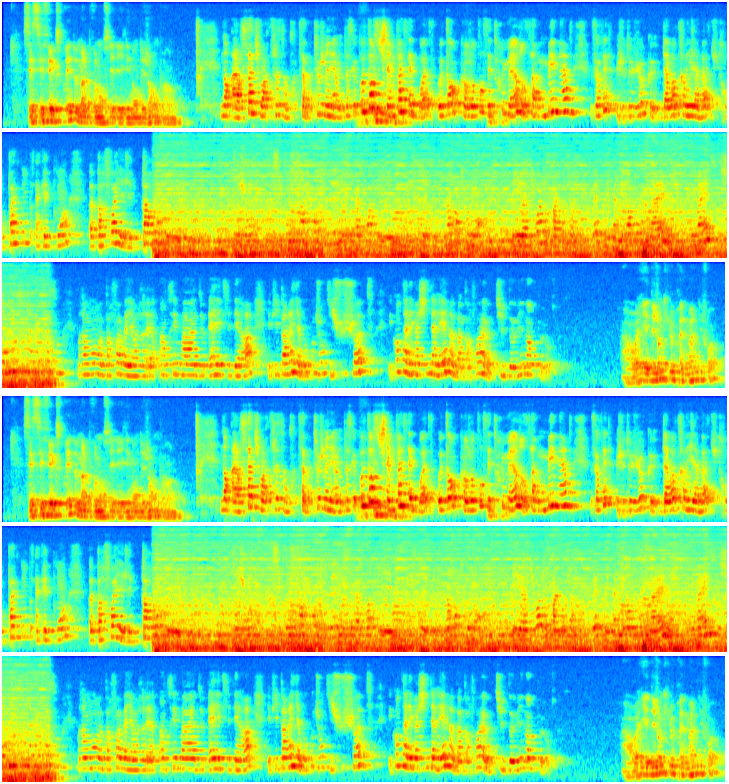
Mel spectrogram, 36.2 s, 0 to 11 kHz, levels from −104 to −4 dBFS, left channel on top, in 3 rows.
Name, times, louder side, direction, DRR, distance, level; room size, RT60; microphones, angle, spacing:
voice 1, 0.2-2.9 5.9-6.1 8.0-8.4 16.9-17.2 34.5-36.0, equal, 5° left, -6 dB, 1.3 m, -23 dB
voice 2, 3.3-15.2 15.8-16.2 16.6-25.1 25.4-30.1 30.7-33.3, right 1 dB, 35° right, -2 dB, 0.8 m, -23 dB
sound 1, 14.6-25.0, right 1 dB, 15° right, 0.3 m, -18 dB
3.3 x 2.5 x 2.3 m, 0.71 s
head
